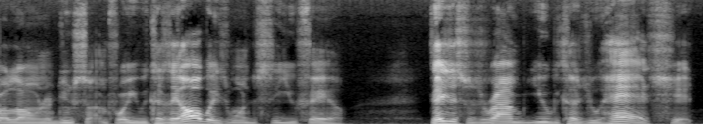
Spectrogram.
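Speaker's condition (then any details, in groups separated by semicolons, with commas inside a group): Slurred speech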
